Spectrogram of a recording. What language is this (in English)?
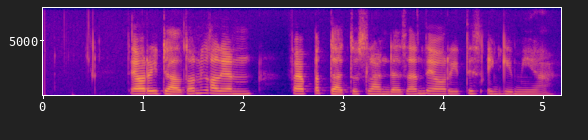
Javanese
